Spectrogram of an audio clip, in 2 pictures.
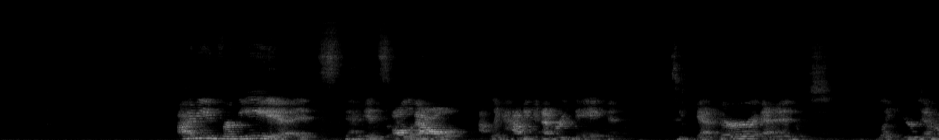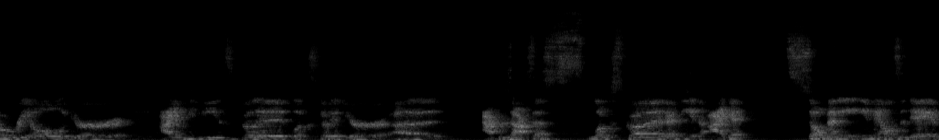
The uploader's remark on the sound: This episode we had some audio issues.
